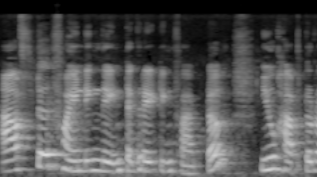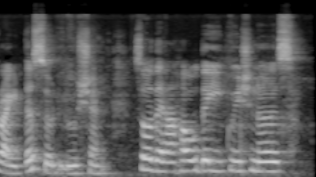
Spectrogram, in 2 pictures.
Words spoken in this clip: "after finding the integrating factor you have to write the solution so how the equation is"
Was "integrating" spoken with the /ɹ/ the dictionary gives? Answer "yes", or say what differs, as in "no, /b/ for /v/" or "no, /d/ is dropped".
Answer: yes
